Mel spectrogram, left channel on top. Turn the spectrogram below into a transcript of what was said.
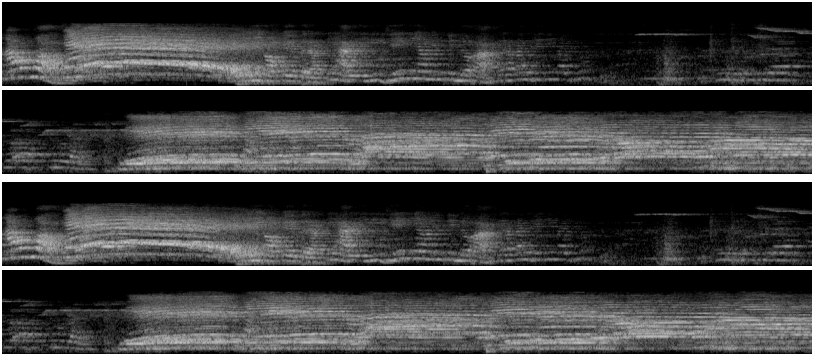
Oke, berarti hari ini Jenny yang mimpin doa. Silakan Jenny maju.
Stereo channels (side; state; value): both; normal; correlation 0.49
